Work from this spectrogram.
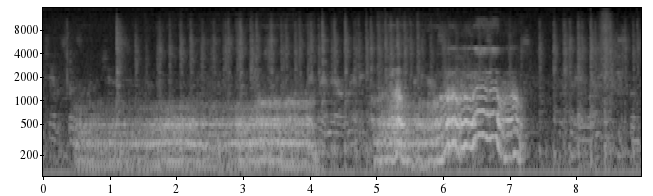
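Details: Missy, a pet dog, growling at her own reflection indoors: a sustained low rumbling growl with harmonic bands, building then rising into a wavering whine-like snarl before stopping, with a person talking softly.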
